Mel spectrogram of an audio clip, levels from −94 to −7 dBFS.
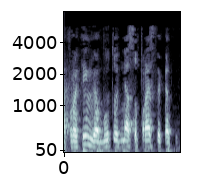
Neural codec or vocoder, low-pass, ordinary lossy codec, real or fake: codec, 44.1 kHz, 7.8 kbps, Pupu-Codec; 7.2 kHz; MP3, 24 kbps; fake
